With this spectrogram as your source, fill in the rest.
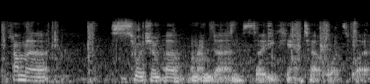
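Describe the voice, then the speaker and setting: A woman speaks with a Southern US accent at a fairly slow pace. Noticeable background noise and audible room echo are present. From US South. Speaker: tarot reader. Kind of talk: tarot reading. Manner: animated.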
